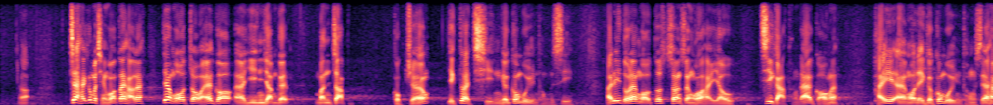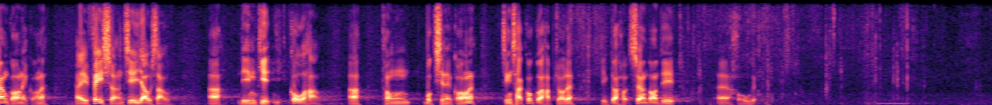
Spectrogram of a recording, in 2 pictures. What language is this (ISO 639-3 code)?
yue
